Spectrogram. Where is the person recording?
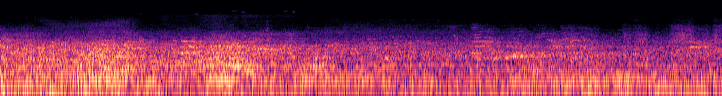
in a residential area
